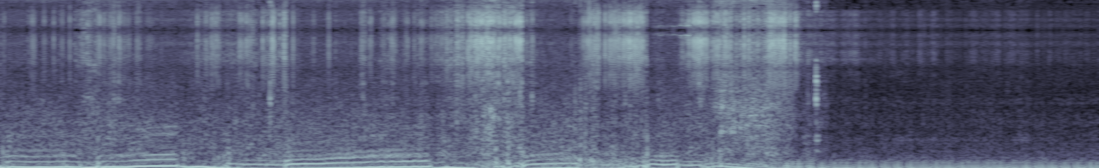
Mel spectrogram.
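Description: Caterham Seven's engine revving up and dropping back again and again, short bursts of acceleration and lifts between the autotest cones, with a rushing hiss from about four and a half to eight seconds in. About eight seconds in it falls to a low steady idle, and the revs climb again at the very end.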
